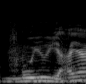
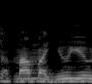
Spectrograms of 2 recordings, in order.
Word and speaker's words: MamaYuyu: Now, I'm gonna correct myself because I said it wrong. Is MamaYuyu, not Mumuyaya.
